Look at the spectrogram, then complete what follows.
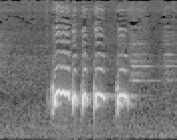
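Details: Local zebra dove cooing, played to make other doves sing: a tight string of five hollow notes, the last one set off by a brief pause, clear against a quiet background.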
